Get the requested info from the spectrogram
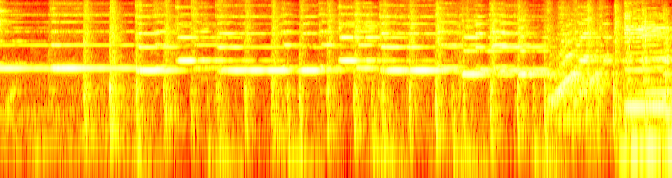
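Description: Instrumental interlude played live on electronic keyboards: a sustained lead melody holding and stepping between notes, with an upward pitch-bend glide near the end, over regular hand-percussion strikes.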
